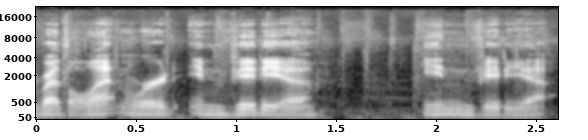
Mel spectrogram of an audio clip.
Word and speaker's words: Nvidia: Nvidia I N V I D I A reflects its founders hope to evoke envy. Some people still don't know how to pronounce the name.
